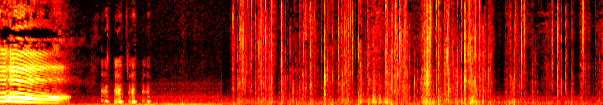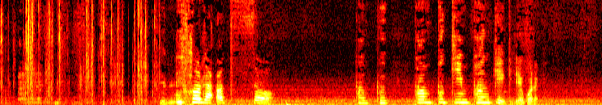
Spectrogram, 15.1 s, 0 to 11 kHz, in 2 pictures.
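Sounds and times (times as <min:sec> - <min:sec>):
packet crinkling and rustling: 0:02.8 - 0:10.0.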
